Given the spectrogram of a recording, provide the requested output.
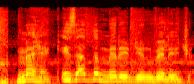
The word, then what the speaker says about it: Mahec: I am seated comfortably at Mehek, and the first thing I've got to do is tell you what Mehek stands for. Now, Mehek here is spelled as M-A-H-E-C, and it stands for Modern, Authentic, Hindustani, Evolved Cuisine.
